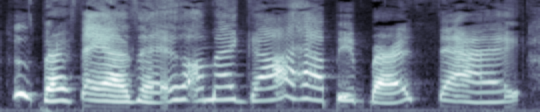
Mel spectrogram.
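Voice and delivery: very high, loud, stretched-out squeal; drunk party girl. Retold or imitated. Drunk girls greeting the birthday girl, high excited squeal. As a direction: shriek birthday wishes like a tipsy girl. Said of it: "a lot of drunk girls coming up to me like".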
